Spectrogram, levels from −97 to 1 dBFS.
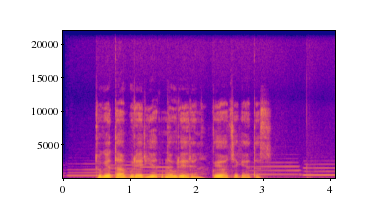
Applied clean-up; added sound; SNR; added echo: none; Wind instrument, woodwind instrument; 19 dB; none.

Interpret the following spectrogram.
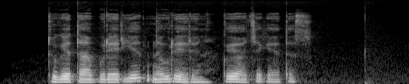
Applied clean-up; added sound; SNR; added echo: none; none; none; none.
